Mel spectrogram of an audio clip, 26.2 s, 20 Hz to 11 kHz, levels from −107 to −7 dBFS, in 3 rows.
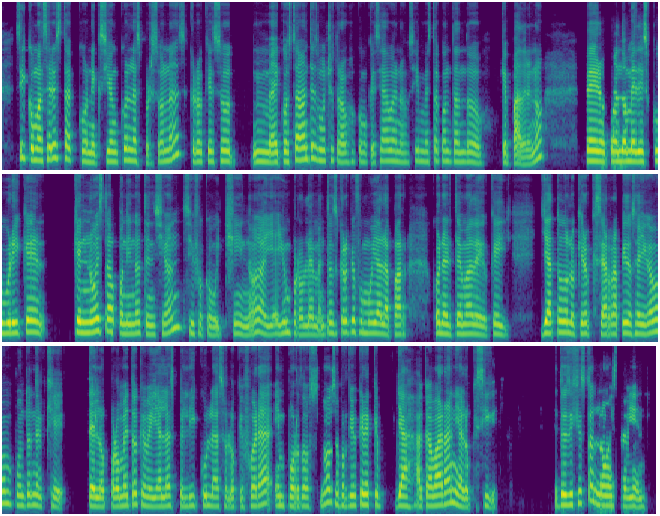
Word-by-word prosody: sí, 270 - -3
como 225 -2 +4
hacer 235 +3 +2
esta 260 -3 0
conexión 190 0 -1
con 220 +2 0
las 205 -1 -2
personas, 220 - -4
creo 195 -1 -2
que 190 - -2
eso 195 +1 -1 0.3
me 185 -2 +1
costaba 200 +4 +2
antes 245 +1 0
mucho 210 +1 -3
trabajo, 185 -1 -5
como 185 -2 -9
que - - -7
decía, 205 +4 -5
bueno, 195 -3 -4
sí, 205 +1 -8
me 195 -1 -6
está 200 +1 -8
contando, 185 -4 -4 0.2
qué 180 - -3
padre, 140 -3 -2
¿no? 270 - -2 0.5
Pero 200 -2 +6
cuando 195 0 +4
me 195 -1 +5
descubrí 200 +1 +4
que 220 -2 +3 0.4
que 225 -2 +9
no 210 +2 +6
estaba 240 -1 +3
poniendo 190 0 0
atención, 195 - -3
sí 200 -9 -5
fue 185 -2 -9
como, 170 -3 -4
chin, 180 +3 -6
¿no? 185 - -3
Ahí 190 -6 -1
hay 180 +2 -3
un 215 - -2
problema. 170 -3 -3
Entonces, 195 +2 -5
creo 215 0 +2
que 225 +1 +1
fue 210 -1 -5
muy 200 0 0
a 195 - +2
la 175 -2 -1
par 180 0 +1 0.3
con 205 -1 +1
el 185 -3 +1
tema 190 0 +1
de, 175 -2 0
okey, 175 +1 -4 0.4
ya 200 +2 +6
todo 215 -1 +4
lo 190 -3 0
quiero 195 +1 -1
que - - -11
sea 180 -2 +2
rápido, 190 +3 +2
o - - -5
sea, 195 - 0
llegaba 205 +5 +2
un 235 -2 -2
punto 200 0 -2
en 205 - -2
el 180 - -5
que 165 -1 -6 0.3
te 180 - +6
lo 170 -1 -1
prometo 190 +4 +2
que 205 - -1
veía 175 -1 0
las 185 +1 -1
películas 185 0 -4
o - - -5
lo 170 - -5
que 175 - -10
fuera 190 +6 0
en 190 0 -3
por 180 -1 0
dos, 175 0 -4
¿no? 240 - -1
O - - +1
sea, 215 -5 -4
porque 195 -1 -3
yo 195 - 0
quería 210 -1 +4
que 200 -2 -2 0.2
ya 185 -2 +2
acabaran 195 +6 +3
y - - +2
a 180 - +2
lo 160 - -1
que - - -21
sigue. 190 -2 -7 0.7
Entonces, 205 -1 +5
dije: 210 +3 +1
"Esto 240 +5 -1
no 195 -6 +3
está 185 -1 -4
bien—". 170 -1 -2
195 Hz, 245 wpm, -23 LUFS, 180-205 Hz, 0.7 s, que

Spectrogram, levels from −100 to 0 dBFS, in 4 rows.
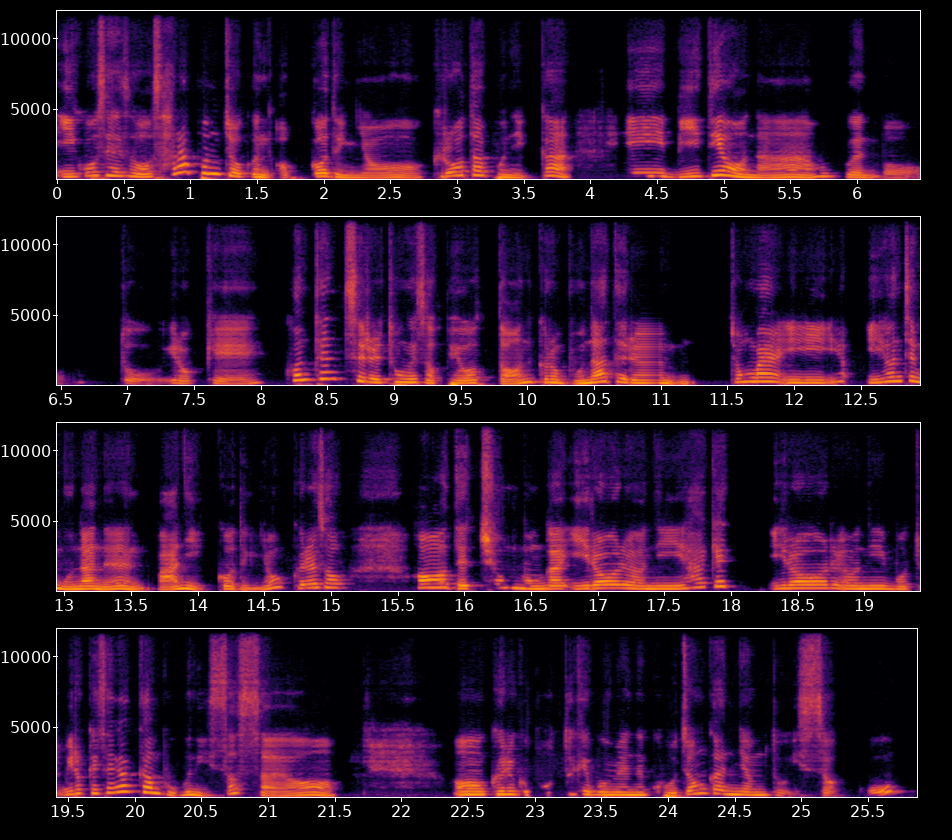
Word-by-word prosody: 이 200 0 0
곳에서 255 -5 0
살아 430 - +1
본 415 -3 +5
적은 210 - +1
없거든요. 150 -4 -2
그러다 285 +6 -1
보니까 150 - -1 0.6
이 240 -2 -2
미디어나 180 - +2
혹은 180 -8 -4
뭐 130 -2 -12 0.4
또 405 -1 -8
이렇게 165 -1 -5
콘텐츠를 395 - +1
통해서 230 -7 0
배웠던 180 - 0
그런 220 -5 +2
문화들은 185 - +2 0.3
정말 275 +1 +3
이 200 +3 0 0.2
이 210 +1 -1
현재 310 +3 +2
문화는 185 - +3
많이 190 +8 +3
있거든요. 195 - -4
그래서 275 +2 -2 0.5
어 280 +1 +5
대충 210 +5 +1
뭔가 205 0 +2
이러려니 205 -1 +1
하겠 315 +7 -1 0.2
이러려니 220 -3 +1
뭐 170 -2 -4
좀 - - -12
이렇게 290 +5 -1
생각한 370 +2 +3
부분이 190 - 0
있었어요. 155 - -2 0.9
어 210 0 +4
그리고 225 -1 +1
어떻게 220 +6 -5
보면은 190 -1 +2
고정 245 - -1
관념도 200 - -1
있었고. 425 -1 -4
210 Hz, 260 characters per minute, -29 LUFS, 180-265 Hz, 0.9 s, 본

